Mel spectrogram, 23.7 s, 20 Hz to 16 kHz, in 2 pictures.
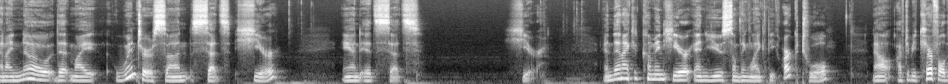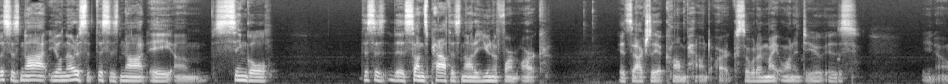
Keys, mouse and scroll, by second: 3.6 super+c, 3.8 super+v, 7.1 space, 9.6 a.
